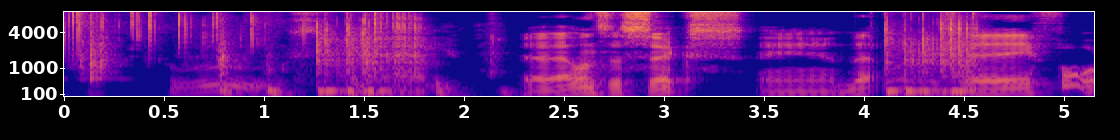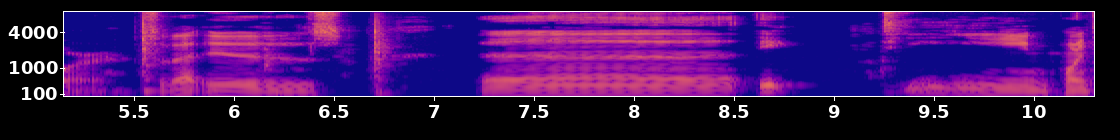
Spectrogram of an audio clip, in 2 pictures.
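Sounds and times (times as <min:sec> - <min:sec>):
skull dice being rolled: 0:00.0 - 0:02.3, 0:04.0 - 0:04.6
speech: 0:00.5 - 0:10.2.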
